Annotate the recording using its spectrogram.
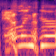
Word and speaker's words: Ehlinger: I was just going to say, like Ehlinger, um, Hard G.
